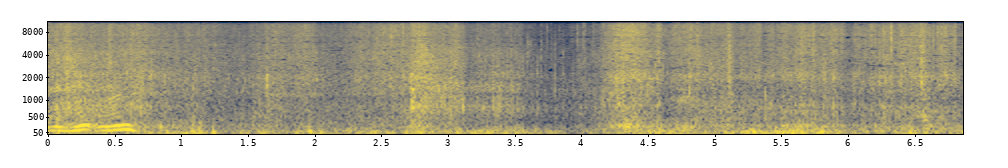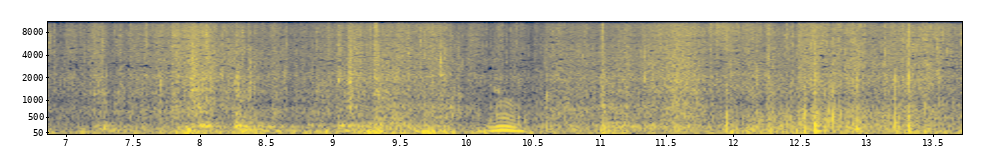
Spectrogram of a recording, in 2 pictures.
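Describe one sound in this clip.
Plastic bin bags rustle and crinkle close by.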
